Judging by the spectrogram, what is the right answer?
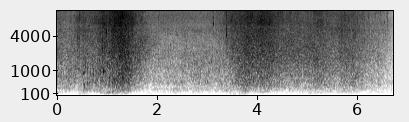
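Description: Surf-like rushing noise, an ocean-wave sound effect, swelling twice: once about a second in and again around four seconds. It dies away near the end.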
